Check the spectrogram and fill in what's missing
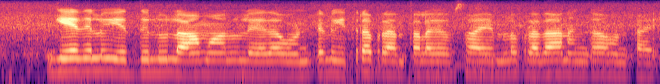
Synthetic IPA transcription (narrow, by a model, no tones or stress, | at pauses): ɡeːd̪elue̞d̪ːululaːmaːlulɛːd̪aːoɳʈeluit̪ɐɾɐpɾaːnt̪aːlɐʋjɐʋɐsaːjɐmlo̞ːpɾɐd̪ʱaːnɐŋɡaːuɳʈaːji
